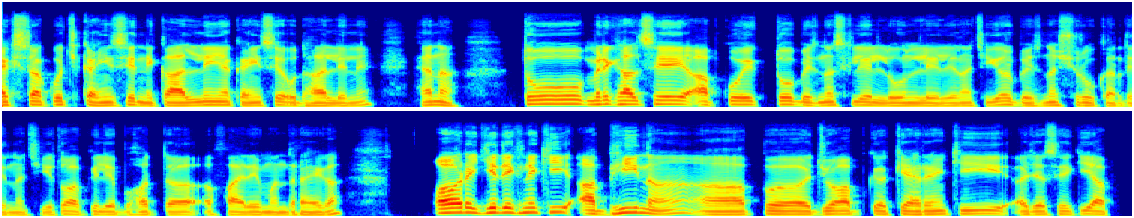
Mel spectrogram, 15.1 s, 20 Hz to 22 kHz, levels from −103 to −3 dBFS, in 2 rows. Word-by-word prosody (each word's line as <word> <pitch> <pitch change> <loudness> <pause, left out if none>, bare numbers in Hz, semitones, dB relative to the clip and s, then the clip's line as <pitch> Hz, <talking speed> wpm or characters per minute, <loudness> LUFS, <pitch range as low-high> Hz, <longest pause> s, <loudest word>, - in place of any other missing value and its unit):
Extra 115 +2 +3
कुछ 120 +1 -4
कहीं 105 +1 +1
से 120 +5 -1
निकालने 100 +3 +2
या 115 - +1
कहीं 100 -2 -2
से 110 +4 -3
उधार 95 -3 -1
लें 95 0 -3
लें, 110 +8 -6 0.3
है 115 - +1
ना? 110 -5 -1 0.5
तो 155 +1 +3
मेरे 140 +3 +4
ख़्याल 140 0 +4
से 145 +1 +4
आपको 130 +1 0
एक 125 -5 -2
तो 130 0 +1
बिज़नेस 105 -1 -3
के 115 - -8
लिए 110 - +1
लोन 95 0 -2
ले 95 -1 -1
लेना 95 +1 -4
चाहिए 105 +6 -5
और 125 - -1
बिज़नेस 95 +2 -4
शुरू 100 -1 -4
कर 90 -1 -4
देना 85 0 -7
चाहिए, 90 +2 -9
तो 110 - -5
आपके 105 0 -3
लिए 100 - -2
बहुत 95 +1 -7
अ, 95 +1 -2
फायदेमंद 95 -2 -2
रहेगा। 90 0 -2 0.7
और 170 +3 +10
ये 165 +1 +5
देख 170 -2 +4
लें 175 +1 +3
कि 185 +2 0
अभी 125 +8 +4
ना 130 -7 +1 0.3
आप 100 +2 0
अ, 110 -1 +3
जो 115 +3 -1
आप 110 -2 +1
क 105 - -1
कह 105 -2 +2
रहे 110 +1 0
हैं 115 - -4
कि 120 0 -1
अ, 100 - -1
जैसे 105 +1 -4
कि 120 +3 -4
आप 105 -4 -1
105 Hz, 240 wpm, -25 LUFS, 95-125 Hz, 0.7 s, और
